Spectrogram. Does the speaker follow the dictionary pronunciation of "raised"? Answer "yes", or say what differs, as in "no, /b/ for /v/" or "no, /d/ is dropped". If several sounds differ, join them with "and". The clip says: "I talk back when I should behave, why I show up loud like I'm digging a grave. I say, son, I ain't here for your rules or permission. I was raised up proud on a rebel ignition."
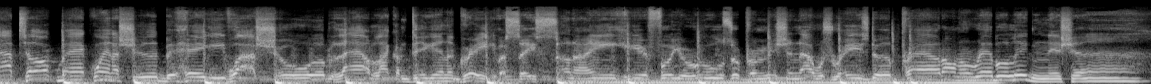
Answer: yes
